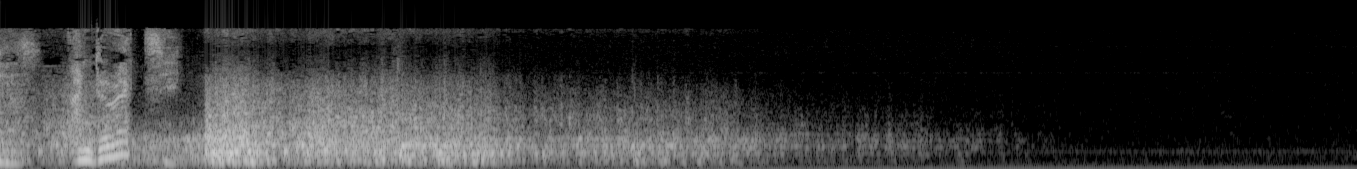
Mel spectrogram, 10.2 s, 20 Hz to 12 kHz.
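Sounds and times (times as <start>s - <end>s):
thunder from a thunderstorm rumbling: 0.0s - 7.7s
speech: 0.6s - 2.1s.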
